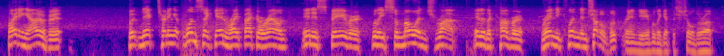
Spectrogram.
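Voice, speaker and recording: The voice has lively intonation. Noticeable background noise can be heard. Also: man, long, frequent pauses, very even loudness. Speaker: streamer commentating a video game wrestling show. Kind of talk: live commentary. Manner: loud; animated.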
